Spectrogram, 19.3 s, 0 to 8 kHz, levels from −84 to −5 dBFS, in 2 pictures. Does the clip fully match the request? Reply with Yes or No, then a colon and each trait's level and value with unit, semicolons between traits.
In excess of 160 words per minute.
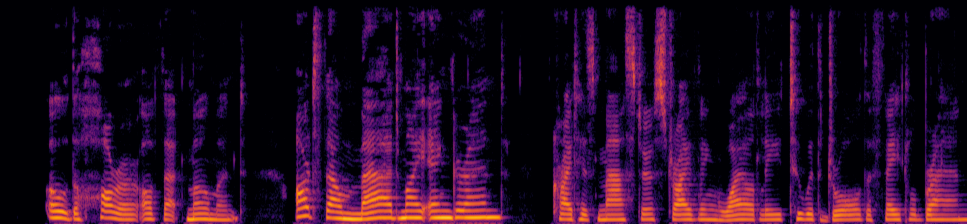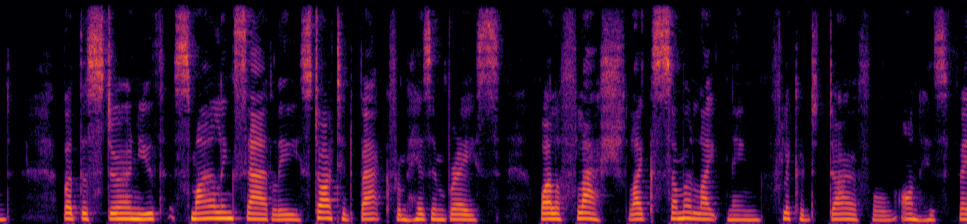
No: average, 145 wpm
